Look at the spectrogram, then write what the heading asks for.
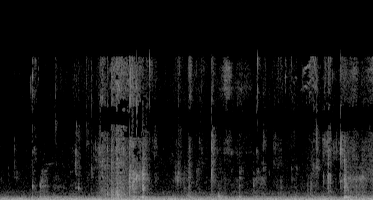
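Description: Faint close-up mouth sounds of two people biting and chewing fried chicken, with a few soft crunches.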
